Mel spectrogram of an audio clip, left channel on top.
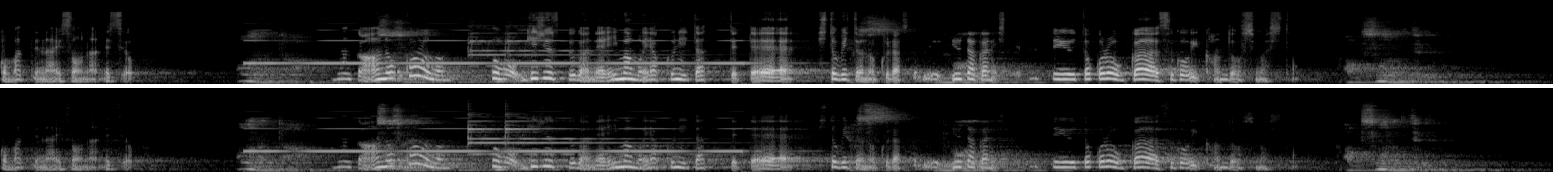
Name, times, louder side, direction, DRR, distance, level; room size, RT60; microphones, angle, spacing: voice 1, 0.0-1.4 3.3-4.5 4.9-8.0 8.3-10.0 10.3-12.8, left 5 dB, 65° left, 17 dB, 0.5 m, -23 dB
sound 1, 2.4-7.4, left 1 dB, 5° left, 2.0 m, -33 dB
voice 2, 2.4-3.1 3.7-4.2 4.9-5.0 8.4-8.9 9.3-9.8 13.4-14.2, right 1 dB, 50° right, -1 dB, 6.6 m, -36 dB
sound 2, 4.7-7.6, right 7 dB, 80° right, 3.4 m, -38 dB
29.0 x 20.0 x 6.2 m, 2.7 s
head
